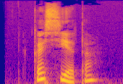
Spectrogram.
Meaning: cassette
- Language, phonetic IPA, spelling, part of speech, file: Russian, [kɐˈsʲetə], кассета, noun, Ru-кассета.ogg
